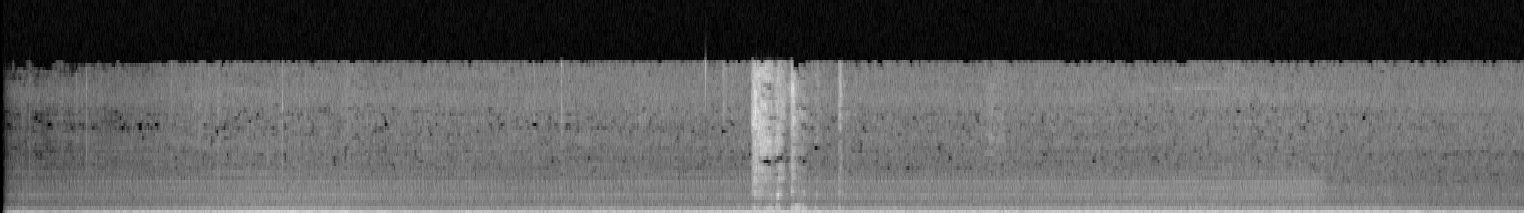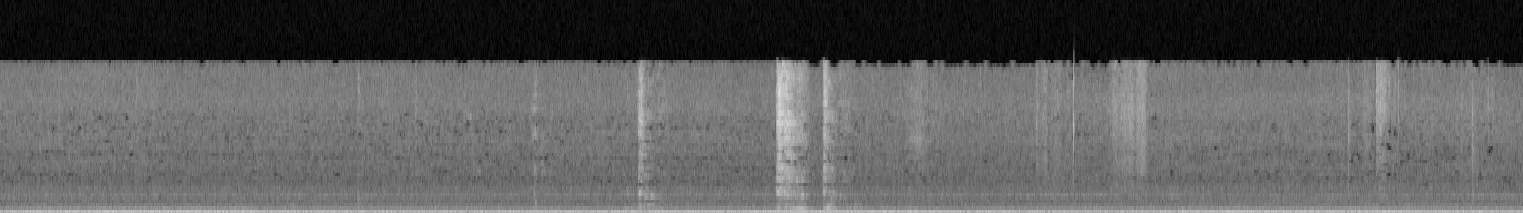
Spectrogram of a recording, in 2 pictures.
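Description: Steady low road rumble heard from inside a moving vehicle, with indistinct voices under it and two short knocks, about a quarter of the way in and again about three-quarters of the way in.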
